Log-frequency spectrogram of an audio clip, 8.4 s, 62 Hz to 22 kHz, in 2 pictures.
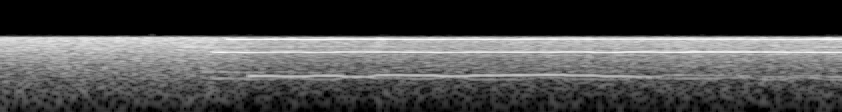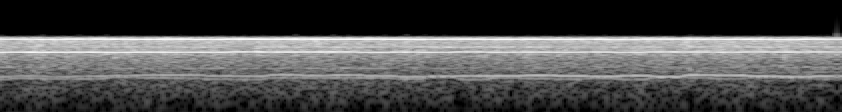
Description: FT8.
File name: IC-7100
